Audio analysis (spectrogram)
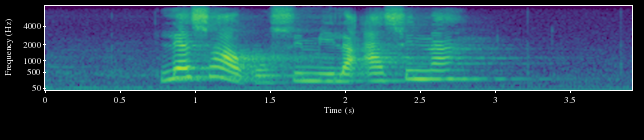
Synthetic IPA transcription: lɛʂakuʂimilaʔaʂina

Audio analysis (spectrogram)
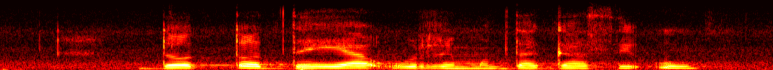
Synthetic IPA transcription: dɔtʼɔd̪ɛjaʔurimud̪aɡasiʔu

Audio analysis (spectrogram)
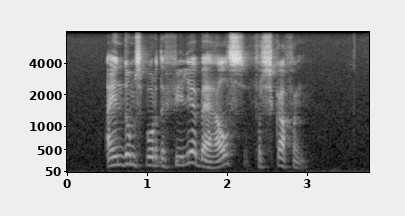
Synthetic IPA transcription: ʔɛjəndɔmspɔrtəfiliəbəjɦælˠsfərskɐfəŋ

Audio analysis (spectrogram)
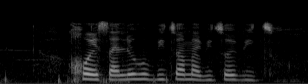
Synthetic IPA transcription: χʊɪsalɪhʊbit͡sʼwamabit͡sʼobiːt͡sʼɔ̥

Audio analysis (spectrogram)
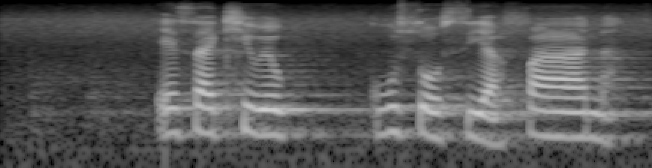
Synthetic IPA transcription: ɛsakʰiwɛk̬usɔsijafaːna

